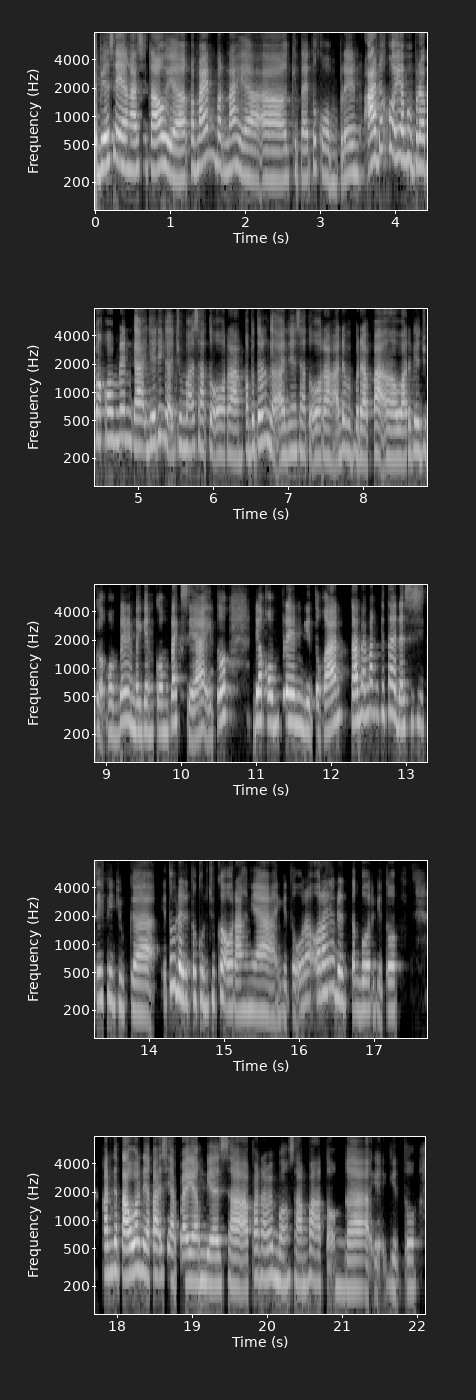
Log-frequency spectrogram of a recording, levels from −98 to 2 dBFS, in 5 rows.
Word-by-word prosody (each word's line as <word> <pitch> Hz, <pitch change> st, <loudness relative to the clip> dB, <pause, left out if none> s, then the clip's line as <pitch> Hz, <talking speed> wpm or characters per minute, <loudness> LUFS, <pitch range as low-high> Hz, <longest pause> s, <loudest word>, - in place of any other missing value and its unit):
biasa 300 Hz, +4 st, +6 dB
ya 300 Hz, -, +6 dB
ngasih 265 Hz, +2 st, +1 dB
tahu. 280 Hz, +3 st, +7 dB
Ya 220 Hz, -3 st, +3 dB
kemarin 320 Hz, +7 st, +2 dB
pernah 285 Hz, -3 st, 0 dB
ya, 235 Hz, -3 st, -1 dB, 0.2 s
eee, 215 Hz, -1 st, +1 dB
kita 225 Hz, 0 st, -7 dB
itu 280 Hz, -, -5 dB
komplain. 230 Hz, 0 st, -5 dB
Ada 350 Hz, +8 st, +8 dB
kok 465 Hz, -4 st, +1 dB
yang 360 Hz, -1 st, +2 dB
beberapa 300 Hz, -3 st, +2 dB
komplain, 315 Hz, +1 st, -1 dB
Kak. 260 Hz, -4 st, +1 dB
Jadi 280 Hz, +5 st, 0 dB
enggak 310 Hz, 0 st, -1 dB
cuma 250 Hz, -2 st, -4 dB
1 255 Hz, -2 st, -5 dB
orang, 215 Hz, -1 st, -2 dB
kebetulan 275 Hz, +6 st, 0 dB
enggak 230 Hz, -7 st, -2 dB
hanya 215 Hz, +3 st, -3 dB
1 230 Hz, -2 st, -5 dB
orang, 210 Hz, -1 st, -2 dB
ada 255 Hz, -, -4 dB
beberapa, 215 Hz, -3 st, -3 dB, 0.2 s
eee, 200 Hz, -1 st, -1 dB
warga 215 Hz, +4 st, -1 dB
juga 235 Hz, -2 st, -5 dB
komplain 245 Hz, +6 st, -2 dB
yang -, -, -2 dB
bagian 215 Hz, -1 st, -4 dB
kompleks 255 Hz, +5 st, -2 dB
ya. 185 Hz, +1 st, +1 dB
Itu 280 Hz, +11 st, 0 dB, 0.3 s
dia 280 Hz, +2 st, +6 dB
komplain 260 Hz, 0 st, +2 dB
gitu 205 Hz, -1 st, -4 dB
kan. 240 Hz, +9 st, +2 dB
Kita 265 Hz, -, +4 dB
memang 325 Hz, +1 st, -3 dB
ada 315 Hz, -9 st, +1 dB
CCTV 255 Hz, +1 st, -6 dB
juga, 205 Hz, -4 st, -2 dB
itu 365 Hz, -6 st, -5 dB
udah 290 Hz, -6 st, +5 dB
ditegur 250 Hz, -2 st, -4 dB
juga 255 Hz, 0 st, -1 dB
orangnya 195 Hz, -2 st, -3 dB
gitu. 185 Hz, +9 st, -12 dB
Ora 255 Hz, +4 st, -5 dB
orangnya 315 Hz, +4 st, 0 dB
udah 260 Hz, -2 st, +1 dB
ditegur 200 Hz, -3 st, -3 dB
gitu, 295 Hz, +11 st, -1 dB, 0.5 s
kan 265 Hz, +1 st, 0 dB
ketahuan 280 Hz, +1 st, +7 dB
ya, 270 Hz, -, +3 dB
Kak, 255 Hz, 0 st, +3 dB
siapa 225 Hz, -4 st, -1 dB
yang 225 Hz, 0 st, +1 dB
biasa 205 Hz, -1 st, +2 dB
apa 245 Hz, -, -4 dB
namanya, 245 Hz, +2 st, -2 dB
buang 215 Hz, +1 st, -4 dB
sampah 210 Hz, +1 st, -3 dB
atau -, -, -9 dB
enggak, 190 Hz, -1 st, -1 dB
kayak -, -, -12 dB
gitu. 195 Hz, -1 st, -7 dB
245 Hz, 200 wpm, -24 LUFS, 210-280 Hz, 0.5 s, Ada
